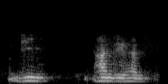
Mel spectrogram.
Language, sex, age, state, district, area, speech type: Dogri, male, 30-45, Jammu and Kashmir, Reasi, urban, conversation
